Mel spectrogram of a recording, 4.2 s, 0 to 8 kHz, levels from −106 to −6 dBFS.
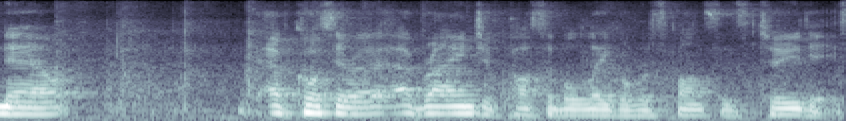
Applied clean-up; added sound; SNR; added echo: none; Run; 20 dB; reverberation time 0.5 s.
